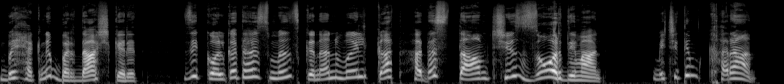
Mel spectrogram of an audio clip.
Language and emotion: Kashmiri, disgusted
